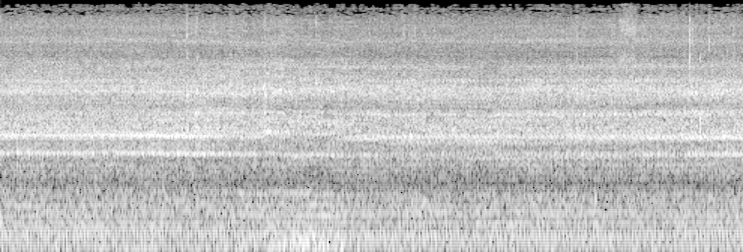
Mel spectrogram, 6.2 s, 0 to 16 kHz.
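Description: Honda CRF250 Rally single-cylinder motorcycle engine running steadily while riding, heard from on the bike. It swells slightly for a moment about two and a half seconds in.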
